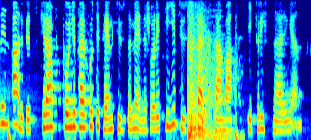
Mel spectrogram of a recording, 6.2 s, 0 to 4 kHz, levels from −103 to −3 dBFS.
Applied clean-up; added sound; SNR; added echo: classical method spectral subtraction.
